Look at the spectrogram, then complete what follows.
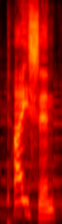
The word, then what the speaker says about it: Theisen: today I got Tyson and Tyson is spelled t h e i s n it is all right it's not ty not not Mike Tyson no but Tyson spelled completely different and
